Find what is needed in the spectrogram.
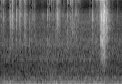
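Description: Foil wrapper of a Pokémon booster pack crinkling as hands work it open, a dense run of small crackles and clicks.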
